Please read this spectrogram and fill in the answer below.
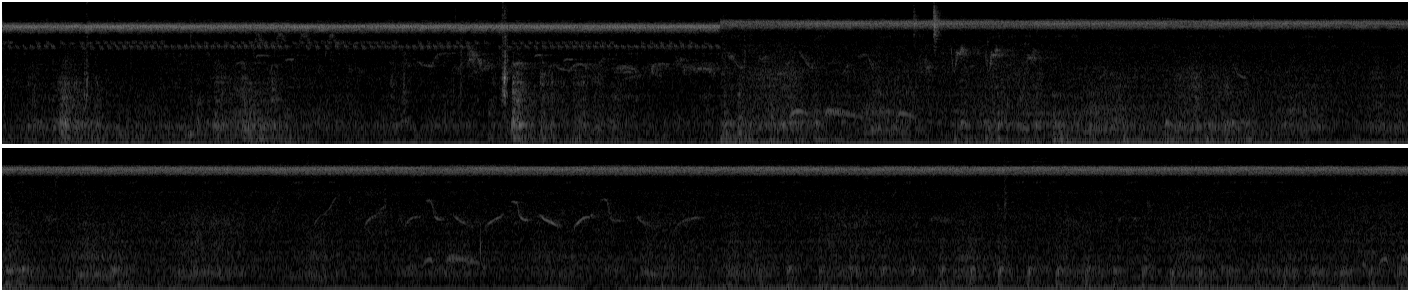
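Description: Steady high-pitched buzzing of insects, one unbroken tone that steps slightly higher about seven seconds in.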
